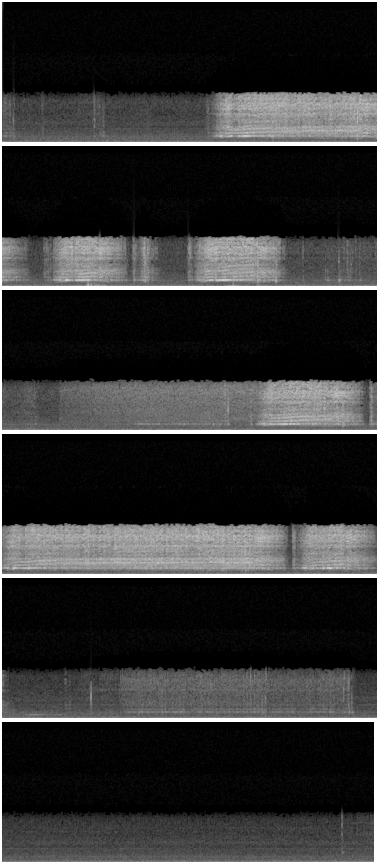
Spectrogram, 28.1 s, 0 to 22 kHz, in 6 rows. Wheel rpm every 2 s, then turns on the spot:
10, 90, 70, 50, 10, 10, 70, 130, 120, 20, 20, 10, 0, 0.
8-10 20-24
